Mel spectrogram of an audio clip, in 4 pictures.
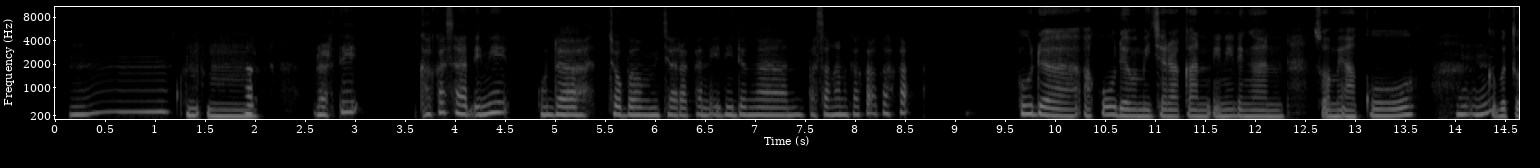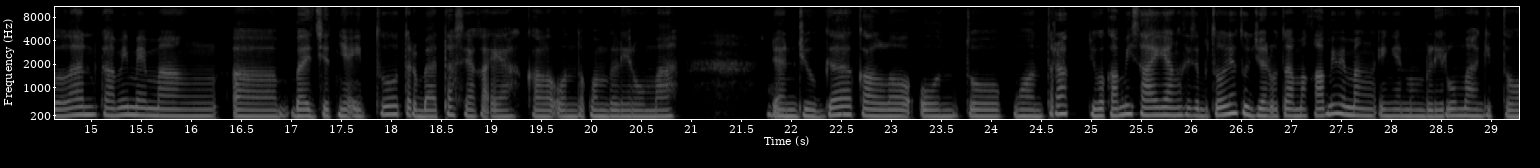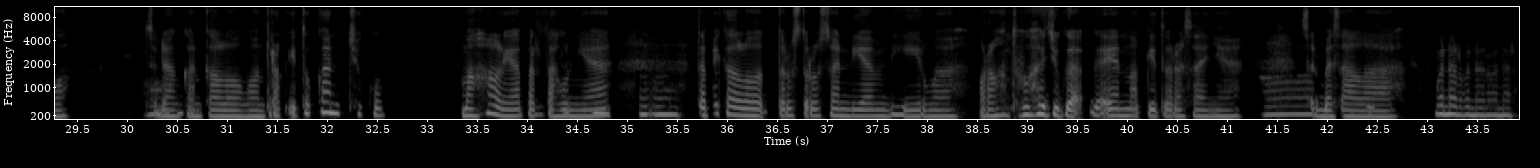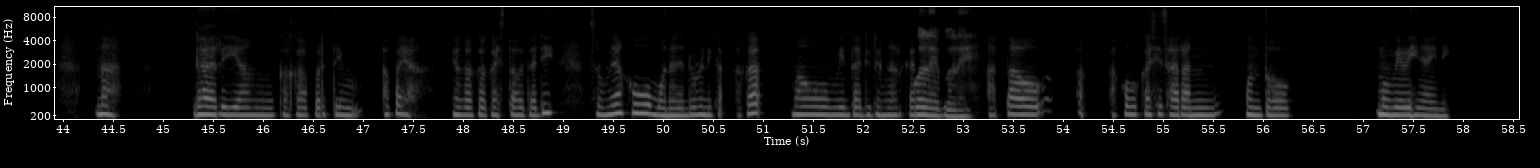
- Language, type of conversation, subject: Indonesian, advice, Haruskah saya membeli rumah pertama atau terus menyewa?
- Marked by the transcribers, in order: tapping; other background noise; other noise; laughing while speaking: "tua"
